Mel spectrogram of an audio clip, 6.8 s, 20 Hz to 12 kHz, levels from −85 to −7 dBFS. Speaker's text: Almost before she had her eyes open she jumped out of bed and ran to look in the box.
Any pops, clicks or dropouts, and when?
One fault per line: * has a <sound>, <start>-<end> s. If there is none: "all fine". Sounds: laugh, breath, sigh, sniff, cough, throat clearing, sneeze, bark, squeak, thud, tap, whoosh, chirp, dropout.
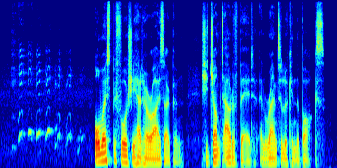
* has a laugh, 0.2-1.7 s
